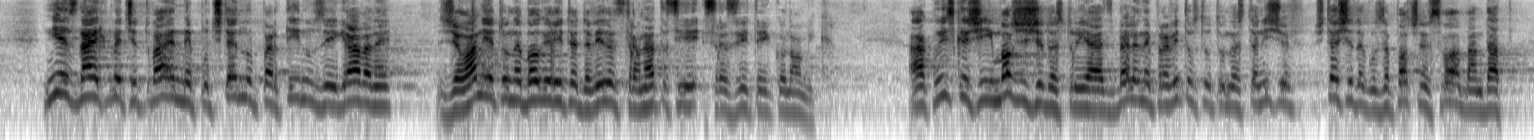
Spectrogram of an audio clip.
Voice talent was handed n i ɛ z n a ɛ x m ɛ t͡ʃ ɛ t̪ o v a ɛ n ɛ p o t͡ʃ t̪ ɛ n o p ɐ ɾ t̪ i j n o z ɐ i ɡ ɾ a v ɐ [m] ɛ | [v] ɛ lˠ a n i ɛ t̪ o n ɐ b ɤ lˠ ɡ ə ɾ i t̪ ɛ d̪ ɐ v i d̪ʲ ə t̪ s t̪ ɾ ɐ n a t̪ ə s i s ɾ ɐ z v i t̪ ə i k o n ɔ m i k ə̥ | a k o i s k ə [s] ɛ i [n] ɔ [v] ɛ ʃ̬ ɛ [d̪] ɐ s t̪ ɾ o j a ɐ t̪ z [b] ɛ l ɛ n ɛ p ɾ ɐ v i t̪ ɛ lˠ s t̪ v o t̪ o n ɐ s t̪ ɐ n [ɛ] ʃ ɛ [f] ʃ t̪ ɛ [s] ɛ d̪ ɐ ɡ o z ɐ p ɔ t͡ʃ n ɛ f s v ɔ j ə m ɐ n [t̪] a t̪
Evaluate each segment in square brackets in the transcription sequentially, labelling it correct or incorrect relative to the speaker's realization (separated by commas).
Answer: incorrect, incorrect, incorrect, incorrect, incorrect, correct, correct, incorrect, correct, incorrect, incorrect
